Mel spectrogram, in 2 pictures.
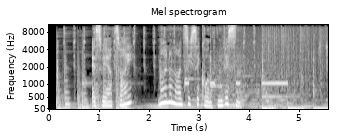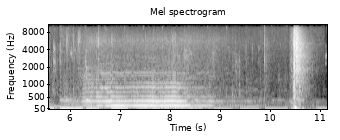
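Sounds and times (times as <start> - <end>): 
speech: 0.3 - 4.1
wasp buzzing: 4.5 - 10.8
sharp snap: 8.3 - 11.0.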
